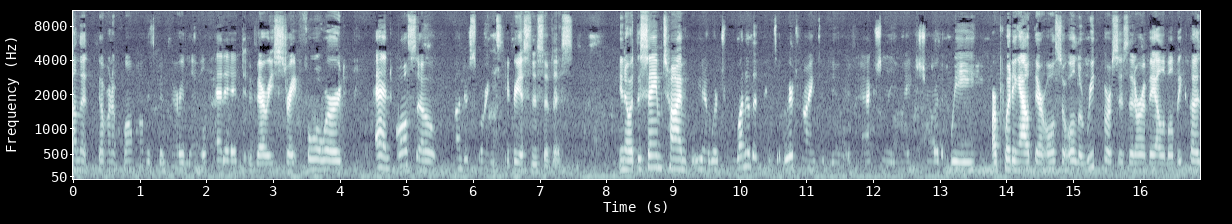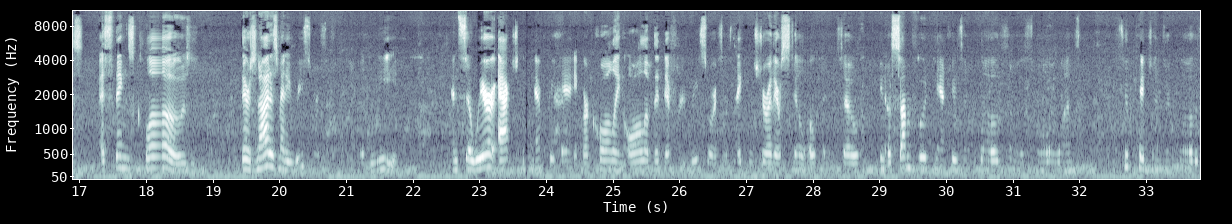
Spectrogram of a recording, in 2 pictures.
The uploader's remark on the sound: Live from Rab's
